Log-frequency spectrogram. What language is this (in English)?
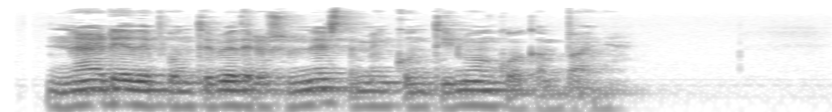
Galician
